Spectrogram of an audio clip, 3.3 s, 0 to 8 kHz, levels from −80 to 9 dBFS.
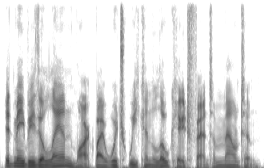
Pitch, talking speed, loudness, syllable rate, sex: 95 Hz, 220 wpm, -19 LUFS, 5.4 syllables/s, male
